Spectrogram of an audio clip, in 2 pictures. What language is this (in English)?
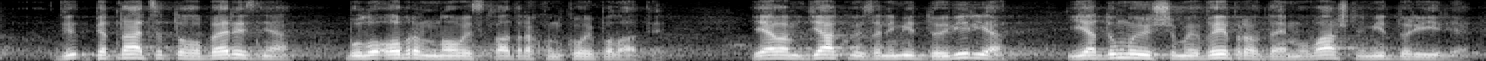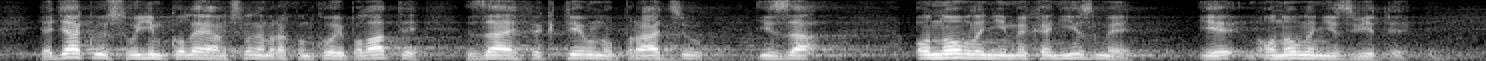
Ukrainian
